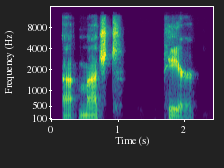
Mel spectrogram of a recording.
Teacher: match this one is a ch voiceless that's why it ends in a t sound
